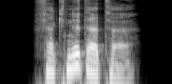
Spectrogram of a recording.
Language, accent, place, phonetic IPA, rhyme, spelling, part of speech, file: German, Germany, Berlin, [fɛɐ̯ˈknɪtɐtə], -ɪtɐtə, verknitterte, adjective / verb, De-verknitterte.ogg
- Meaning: inflection of verknittert: 1. strong/mixed nominative/accusative feminine singular 2. strong nominative/accusative plural 3. weak nominative all-gender singular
